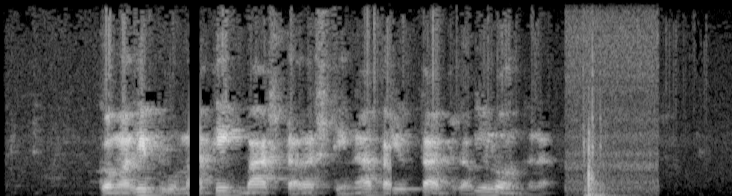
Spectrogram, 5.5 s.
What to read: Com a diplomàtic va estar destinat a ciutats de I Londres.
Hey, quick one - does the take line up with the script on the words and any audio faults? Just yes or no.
no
